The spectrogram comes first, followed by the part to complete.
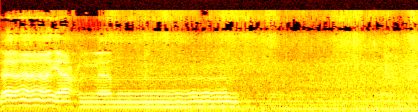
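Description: A male voice chanting a Sufi devotional hymn: a wavering, ornamented phrase, then one long held note that breaks off about three and a half seconds in. A quieter low steady hum remains after it.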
